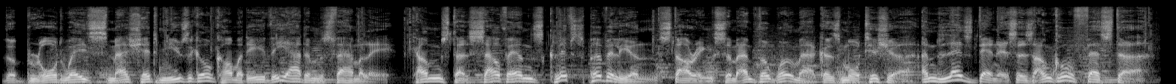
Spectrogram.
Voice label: spooky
